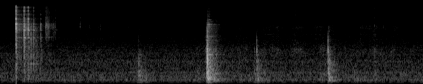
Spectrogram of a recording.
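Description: Kitchen clatter of glass and cookware: a quick rattle of clinks just after the start, then a few separate sharp knocks and clicks, the loudest about two seconds in.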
